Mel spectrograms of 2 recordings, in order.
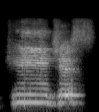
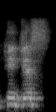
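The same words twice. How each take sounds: First: "He just" with the first vowel held long. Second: "He just" with a quick short first vowel. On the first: Teacher showing students the longer tone, long drawn vowel. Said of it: "he sees it is long". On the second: Teacher showing students the shorter tone, short vowel. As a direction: keep the "He" in "He just" brief. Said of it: "He just is short". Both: Shown as a demonstration.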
